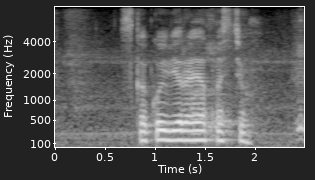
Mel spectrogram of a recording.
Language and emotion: Russian, neutral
